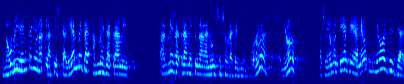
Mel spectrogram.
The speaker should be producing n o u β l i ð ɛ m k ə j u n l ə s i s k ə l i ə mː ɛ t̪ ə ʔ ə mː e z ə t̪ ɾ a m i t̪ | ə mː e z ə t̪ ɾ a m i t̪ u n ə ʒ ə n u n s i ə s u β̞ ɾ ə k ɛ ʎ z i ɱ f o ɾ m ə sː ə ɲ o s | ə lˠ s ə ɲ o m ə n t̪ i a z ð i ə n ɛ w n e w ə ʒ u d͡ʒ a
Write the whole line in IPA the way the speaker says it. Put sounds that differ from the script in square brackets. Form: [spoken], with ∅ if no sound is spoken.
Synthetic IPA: n o u β l i ð ɛ m k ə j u n l ə [f] i s k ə l i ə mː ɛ t̪ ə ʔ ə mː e z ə t̪ ɾ a m i t̪ | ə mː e z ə t̪ ɾ a m i t̪ u n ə [ð] ə n u n s i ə s [o] β̞ ɾ ə k ɛ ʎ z i ɱ f o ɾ m ə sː ə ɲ o s | ə lˠ s ə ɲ o m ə n t̪ i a z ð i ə n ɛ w n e w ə ʒ u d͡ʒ a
